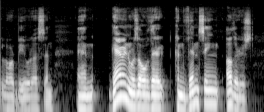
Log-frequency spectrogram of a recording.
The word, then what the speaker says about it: Garen: Well, Garen, did I say it right?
